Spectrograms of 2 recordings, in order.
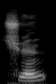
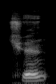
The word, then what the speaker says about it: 群: And also for qi, like my given name has this character 群, which is very hard for English speakers to make because it contains this qi as the 声母.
